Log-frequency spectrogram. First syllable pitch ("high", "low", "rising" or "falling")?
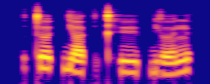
high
